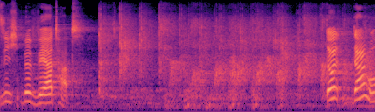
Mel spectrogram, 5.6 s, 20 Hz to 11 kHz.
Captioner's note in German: Beifall bei der CDU und dem BÜNDNIS 90/DIE GRÜNEN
